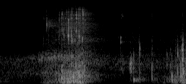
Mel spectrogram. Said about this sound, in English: I'm going to start off with a little ASMR slurping, if you don't mind. So here we go.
